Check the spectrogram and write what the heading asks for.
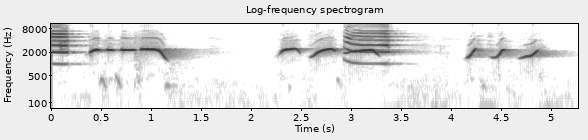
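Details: Pet Indian ringneck parrot, a rose-ringed parakeet, kept as a talking bird: three bursts of clear whistled notes, each a level tone that bends up or down, the last a run of three quick rising whistles. The room is otherwise quiet.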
